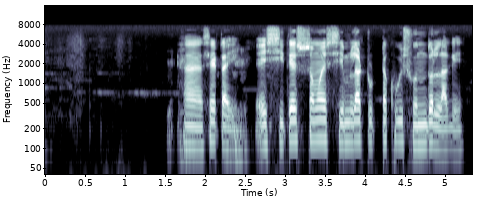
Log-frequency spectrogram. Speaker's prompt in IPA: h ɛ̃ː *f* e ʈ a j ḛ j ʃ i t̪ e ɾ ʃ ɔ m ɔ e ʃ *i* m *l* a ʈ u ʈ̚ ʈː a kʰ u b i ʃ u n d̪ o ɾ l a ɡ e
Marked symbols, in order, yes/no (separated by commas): no, yes, yes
